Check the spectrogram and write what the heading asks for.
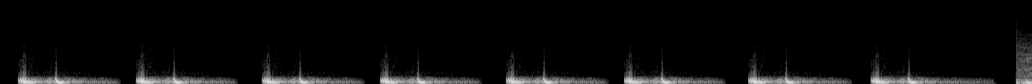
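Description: Deep double thumps in a slow, steady beat like a heartbeat, eight in all, one about every 1.2 seconds, each fading out before the next.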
